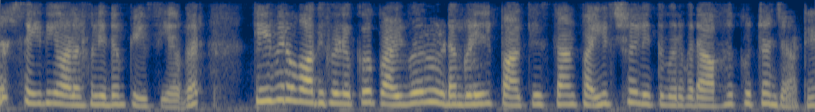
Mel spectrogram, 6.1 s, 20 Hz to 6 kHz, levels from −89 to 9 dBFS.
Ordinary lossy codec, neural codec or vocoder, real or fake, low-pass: Opus, 64 kbps; codec, 32 kHz, 1.9 kbps, SNAC; fake; 5.4 kHz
